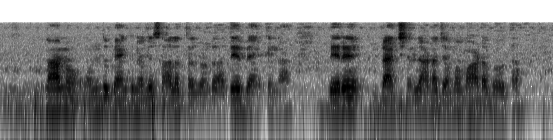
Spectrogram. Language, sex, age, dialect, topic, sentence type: Kannada, male, 25-30, Central, banking, question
